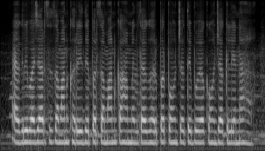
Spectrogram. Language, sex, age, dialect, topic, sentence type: Magahi, female, 25-30, Southern, agriculture, question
